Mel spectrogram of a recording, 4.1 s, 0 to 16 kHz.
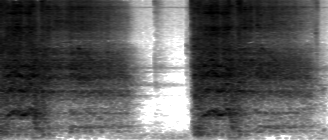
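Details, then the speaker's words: Polaris Sportsman 500 4x4 ATV with a low battery, cranked on a jumper. Two high whirring spins of about 1.5 s each with no cranking beats; the starter drive isn't engaging, and the owner suspects too much friction near the clutch cover. "but it's almost like the starter quits because it's got too much friction right here"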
